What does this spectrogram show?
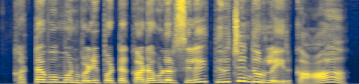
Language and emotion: Tamil, surprised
